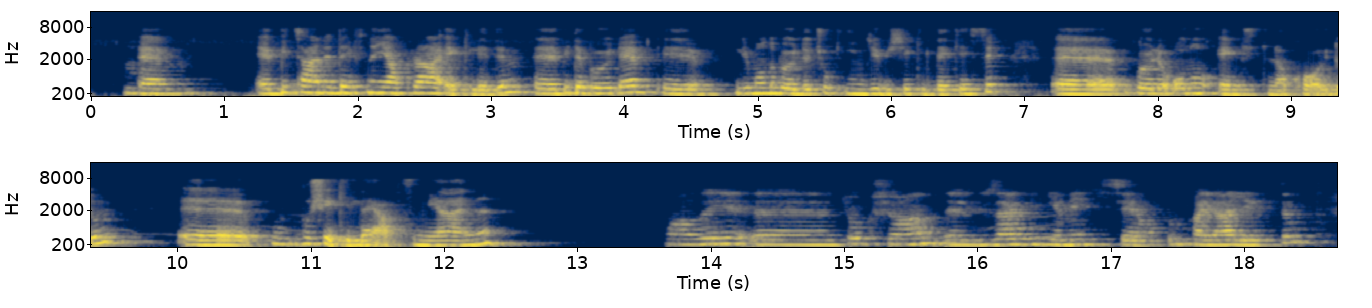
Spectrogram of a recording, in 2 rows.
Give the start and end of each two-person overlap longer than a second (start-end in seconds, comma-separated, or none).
none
